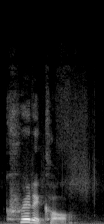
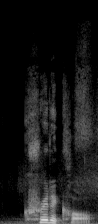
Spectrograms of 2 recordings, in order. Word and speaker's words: critical: Critical, critical. So critical, critical has only 3 syllables. So counting backwards from 3 is the first syllable, critical, okay?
